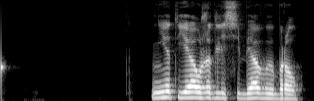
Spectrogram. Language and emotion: Russian, neutral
